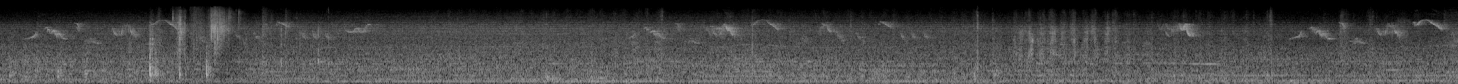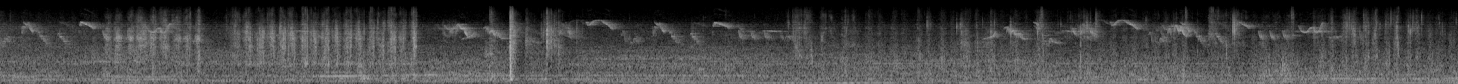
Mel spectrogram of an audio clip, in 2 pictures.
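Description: Small birds chirping over and over, with a stretch of toothbrush scrubbing on teeth in the middle. A couple of sharp knocks, the louder one near the end of the scrubbing.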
